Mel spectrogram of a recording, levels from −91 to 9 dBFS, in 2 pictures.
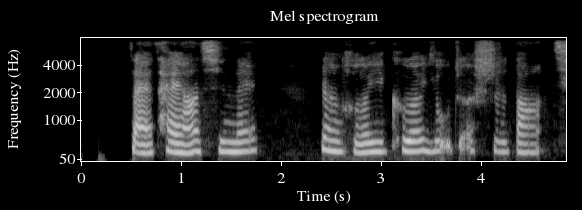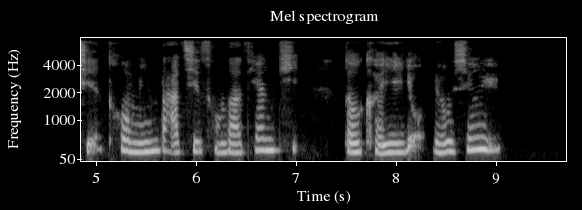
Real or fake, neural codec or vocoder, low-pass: fake; vocoder, 44.1 kHz, 128 mel bands, Pupu-Vocoder; 7.2 kHz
